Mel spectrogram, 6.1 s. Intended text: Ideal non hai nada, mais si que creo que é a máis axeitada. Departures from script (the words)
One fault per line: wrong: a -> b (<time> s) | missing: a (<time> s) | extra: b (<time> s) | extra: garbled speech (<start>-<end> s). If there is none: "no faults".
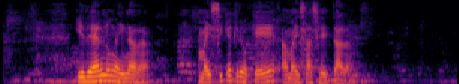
no faults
